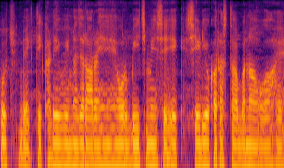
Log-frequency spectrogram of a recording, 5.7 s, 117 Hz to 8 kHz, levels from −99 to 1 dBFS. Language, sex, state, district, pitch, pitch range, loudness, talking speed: Hindi, male, Uttar Pradesh, Muzaffarnagar, 110 Hz, 105-110 Hz, -19 LUFS, 200 wpm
